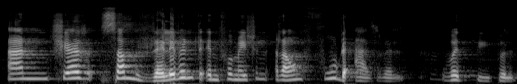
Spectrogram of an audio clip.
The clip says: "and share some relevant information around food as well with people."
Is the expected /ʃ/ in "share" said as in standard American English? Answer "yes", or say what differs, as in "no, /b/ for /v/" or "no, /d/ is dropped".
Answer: yes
